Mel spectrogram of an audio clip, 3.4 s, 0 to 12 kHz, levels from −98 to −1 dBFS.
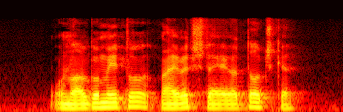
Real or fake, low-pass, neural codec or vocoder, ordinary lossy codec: fake; 7.2 kHz; codec, 16 kHz, 2 kbps, FunCodec, trained on Chinese and English, 25 frames a second; none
